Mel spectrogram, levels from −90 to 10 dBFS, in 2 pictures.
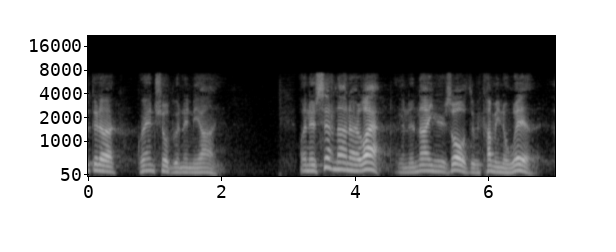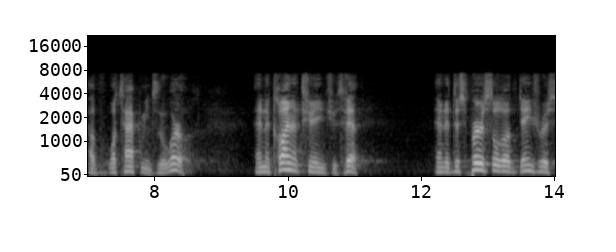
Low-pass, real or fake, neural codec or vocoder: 7.2 kHz; fake; codec, 24 kHz, 0.9 kbps, WavTokenizer, medium speech release version 2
